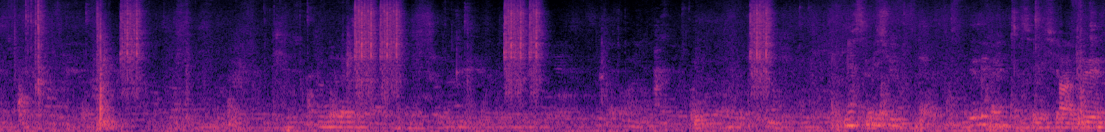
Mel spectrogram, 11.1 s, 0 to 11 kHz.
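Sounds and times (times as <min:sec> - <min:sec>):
camera shutters clicking: 0:07.5 - 0:07.8.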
